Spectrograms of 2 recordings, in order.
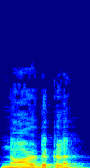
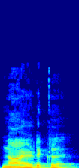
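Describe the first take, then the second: First: It is said in a rough, roguish manner. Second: It is said in a sweet, gentle manner. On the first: A rogue boy is answering. "if it is that rogue boy, he would say" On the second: A sweet girl is answering. "That's sweet girl answering"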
